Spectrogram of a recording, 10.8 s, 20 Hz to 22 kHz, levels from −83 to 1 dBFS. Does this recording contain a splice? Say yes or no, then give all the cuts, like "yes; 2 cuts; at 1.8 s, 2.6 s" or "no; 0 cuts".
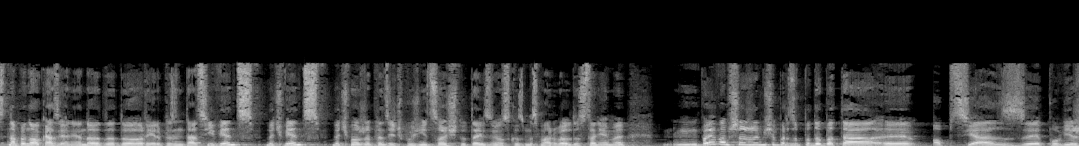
yes; 2 cuts; at 1.4 s, 2.8 s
